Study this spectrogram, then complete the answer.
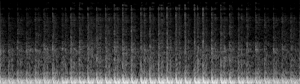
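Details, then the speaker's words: Motorcycle with about 8,727 km, cold start: deep, even thumping idle about three pulses a second, steady with no misses or clatter, healthy idle. "It always sounds good. I'm so glad I got that last year."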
